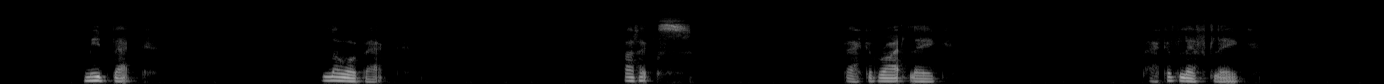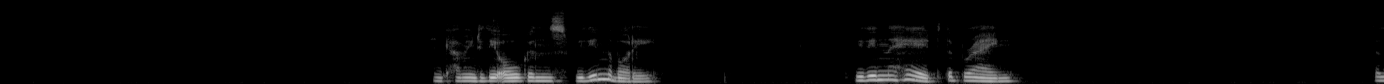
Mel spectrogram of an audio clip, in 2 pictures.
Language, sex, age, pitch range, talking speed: English, female, 40-59, 95-150 Hz, 60 wpm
